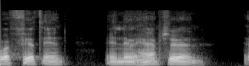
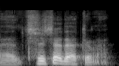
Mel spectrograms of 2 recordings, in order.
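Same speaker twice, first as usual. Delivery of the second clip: ordinary delivery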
